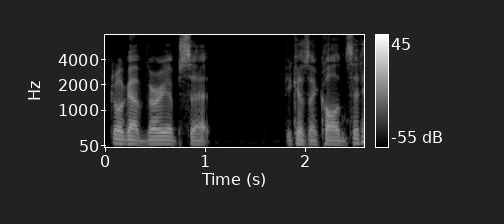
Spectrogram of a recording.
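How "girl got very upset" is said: ordinary talk, nothing marked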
